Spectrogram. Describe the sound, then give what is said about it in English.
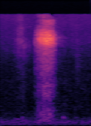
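A single short, sharp nasal snort from a man who is reading scripture aloud. It is a brief breathy burst with a hissing top, heard alone over a faint low hum. “Ugh, my snort.”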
